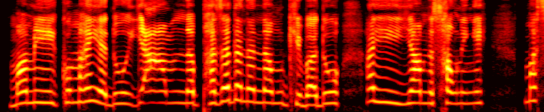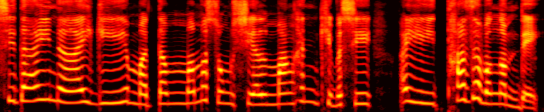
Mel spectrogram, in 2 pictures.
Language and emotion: Manipuri, angry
